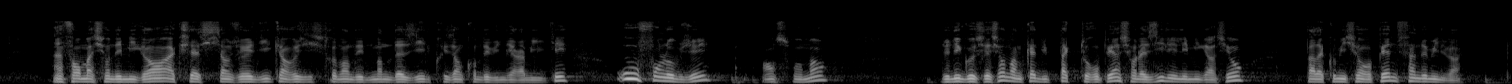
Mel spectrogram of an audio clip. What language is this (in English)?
French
